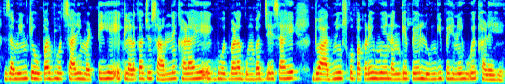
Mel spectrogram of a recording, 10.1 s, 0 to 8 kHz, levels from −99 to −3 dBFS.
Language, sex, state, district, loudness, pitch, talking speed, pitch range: Hindi, female, Bihar, Saran, -21 LUFS, 200 Hz, 190 wpm, 190-210 Hz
